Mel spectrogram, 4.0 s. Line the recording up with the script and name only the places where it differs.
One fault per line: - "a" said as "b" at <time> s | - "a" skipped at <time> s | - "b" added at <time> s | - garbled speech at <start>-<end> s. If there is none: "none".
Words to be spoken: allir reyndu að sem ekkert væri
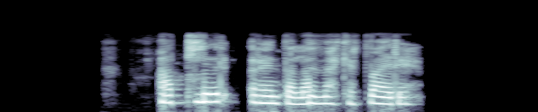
none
